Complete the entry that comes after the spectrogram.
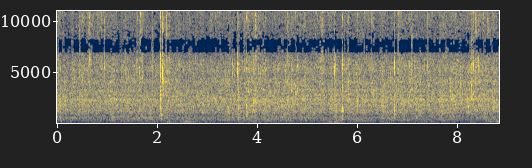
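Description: Light rain falling in eucalyptus bush: a faint, steady patter with a few sharper drip ticks now and then.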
